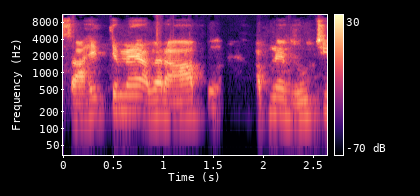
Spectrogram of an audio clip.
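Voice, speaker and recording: A normal speaking voice, a man's, fairly high-pitched, with fairly even intonation. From Rajasthan, India. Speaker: poet and social worker. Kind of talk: interview. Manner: formal.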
